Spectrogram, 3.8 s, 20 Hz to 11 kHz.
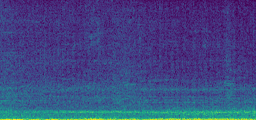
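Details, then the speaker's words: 1967 MGB GT with an engine rebuilt in 2020, electric fuel pump and 12-volt conversion: a freshly started cold engine gives a steady, even low rumble with no knocks or misses. It idles smoothly and is said to run better warm. "starts right up like all english cars it runs better when it's warmed up"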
